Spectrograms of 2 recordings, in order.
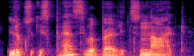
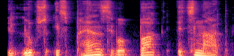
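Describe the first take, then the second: First: Expensive and but run together like one word. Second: There is a break between expensive and but. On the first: The speaker calls it right. "expensive 다음에 이 but을요 거의 한 단어처럼 붙여서 발음하시는 게 더 좋아요" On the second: The speaker calls it wrong. "이건 한국식이에요"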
